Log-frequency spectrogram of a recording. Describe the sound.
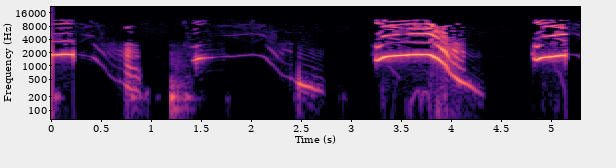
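A voice imitates the call of a lost calf or cow: several high, drawn-out bawling cries with strong harmonics, the longest sliding downward at the end, separated by short gaps and breaths.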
